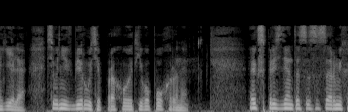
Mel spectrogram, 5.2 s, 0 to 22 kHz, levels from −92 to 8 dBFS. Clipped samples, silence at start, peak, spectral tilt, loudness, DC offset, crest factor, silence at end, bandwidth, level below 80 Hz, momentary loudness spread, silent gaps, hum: under 0.1%; 0 s; -14 dBFS; -6.5 dB/octave; -30 LUFS; under 0.1%; 16 dB; 0 s; 8.8 kHz; -46 dBFS; 20 LU; none; none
